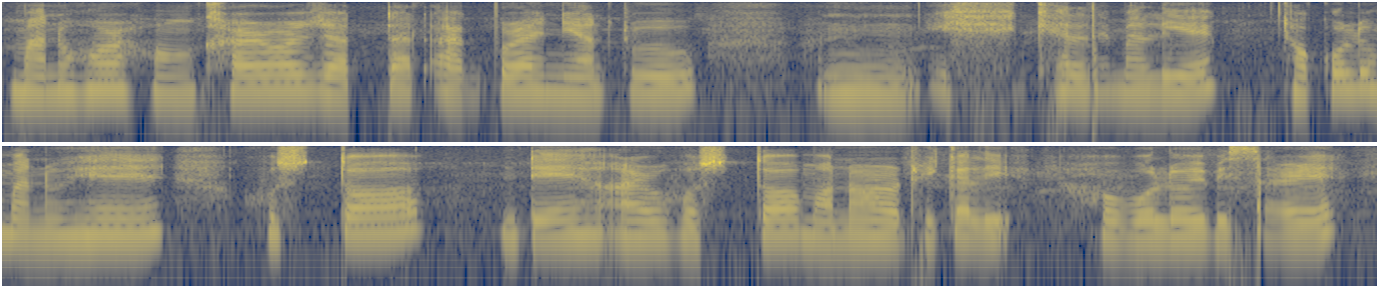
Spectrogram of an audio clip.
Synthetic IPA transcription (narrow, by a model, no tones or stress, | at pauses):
manuɦɔɹxɔŋkʰaɹɔɹzatːatak̚pɔɹajnijatu | kʰɛldʱɛmaliɛxɔkɔlumanuɦɛ | xustɔ | dɛɦaɹuxustɔmɔnɔɹodʱikali | hobɔlojbisaɹɛ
